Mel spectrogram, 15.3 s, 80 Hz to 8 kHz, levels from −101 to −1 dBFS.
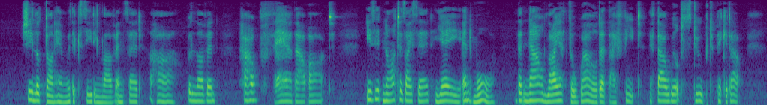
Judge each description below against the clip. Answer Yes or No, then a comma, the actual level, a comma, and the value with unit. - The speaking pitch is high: Yes, high, 195 Hz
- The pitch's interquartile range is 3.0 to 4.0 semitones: No, narrow, 2.6 semitones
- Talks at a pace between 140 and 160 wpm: Yes, average, 155 wpm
